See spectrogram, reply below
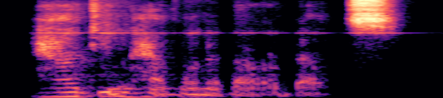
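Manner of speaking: very quiet, breathy, barely audible whisper. Voicing a figure holding a blade to a character's throat: very quiet voice. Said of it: "In a very quiet voice".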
